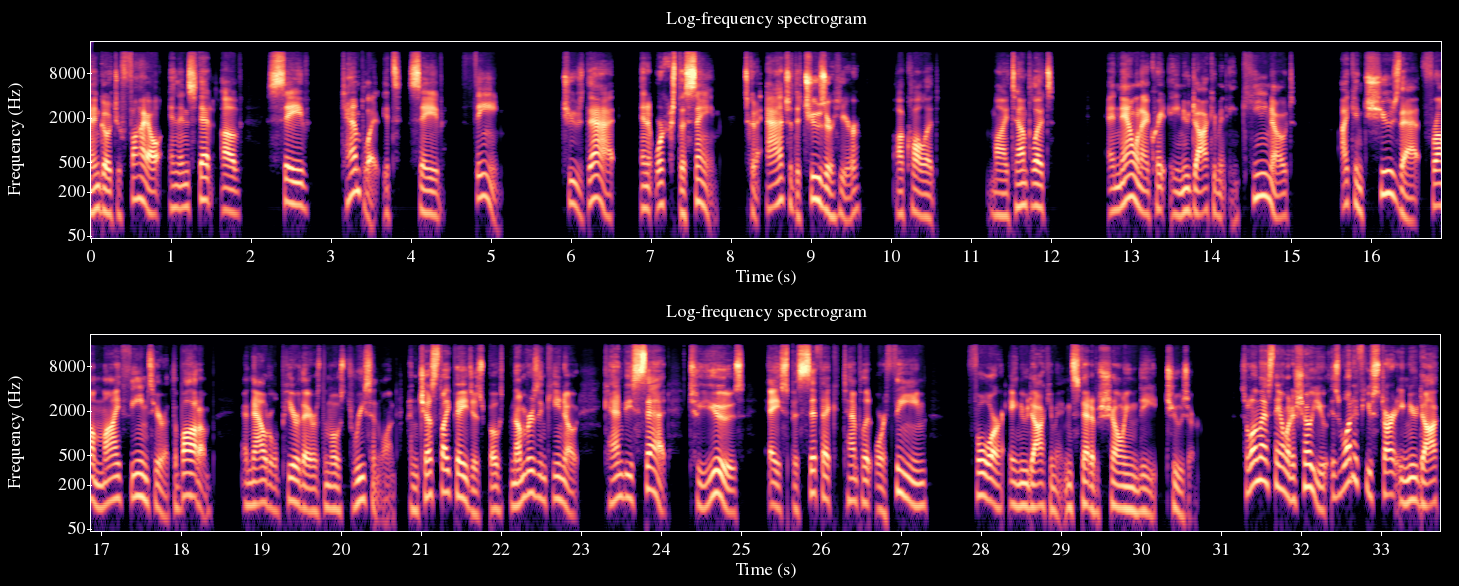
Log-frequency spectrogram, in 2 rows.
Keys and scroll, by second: 9.6-12.0 typing, 12.1 Return.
